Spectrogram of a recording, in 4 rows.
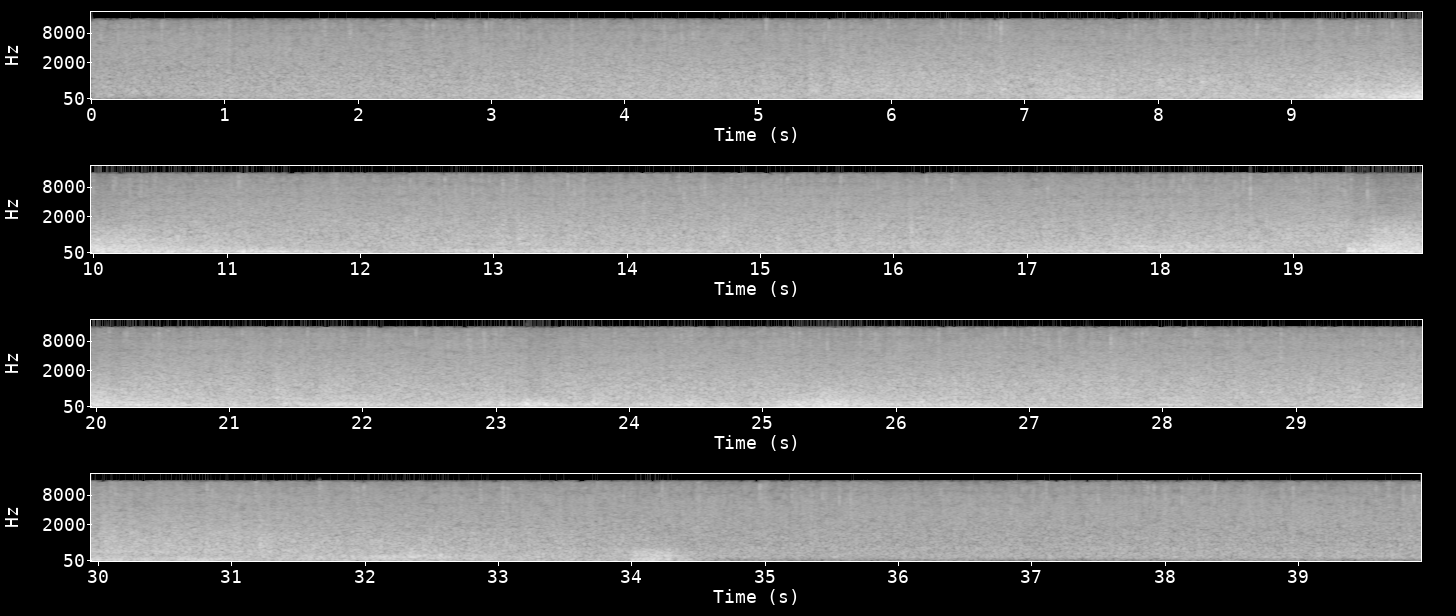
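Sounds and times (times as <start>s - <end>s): heavy rain: 0.0s - 39.9s
rolling thunder: 6.9s - 34.6s.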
